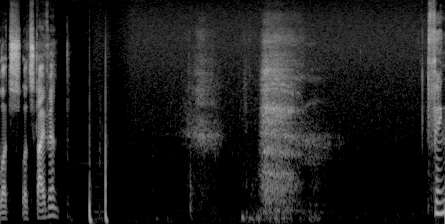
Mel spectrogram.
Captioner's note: tape click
